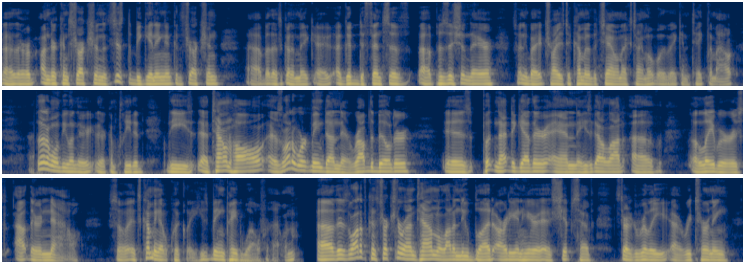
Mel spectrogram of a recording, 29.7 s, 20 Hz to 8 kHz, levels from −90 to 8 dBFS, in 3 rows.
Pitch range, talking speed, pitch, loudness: 110-130 Hz, 230 wpm, 120 Hz, -21 LUFS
